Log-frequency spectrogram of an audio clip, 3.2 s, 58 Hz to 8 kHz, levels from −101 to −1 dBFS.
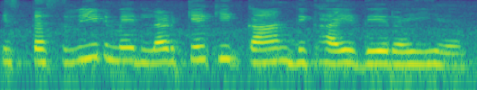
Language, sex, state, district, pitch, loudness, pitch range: Hindi, female, Manipur, Imphal West, 265 Hz, -14 LUFS, 245-290 Hz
